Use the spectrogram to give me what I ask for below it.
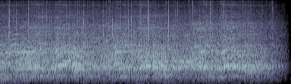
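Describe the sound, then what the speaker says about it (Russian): A concert crowd in Moscow gives a loud, sustained ovation: dense continuous clapping mixed with cheers and whoops, holding steady throughout before cutting off abruptly at the end. "он завершился под бурные аплодисменты и продолжительные овации"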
